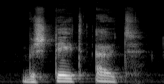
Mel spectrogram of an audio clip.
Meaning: inflection of uitbesteden: 1. second/third-person singular present indicative 2. plural imperative
- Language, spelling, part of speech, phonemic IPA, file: Dutch, besteedt uit, verb, /bəˈstet ˈœyt/, Nl-besteedt uit.ogg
